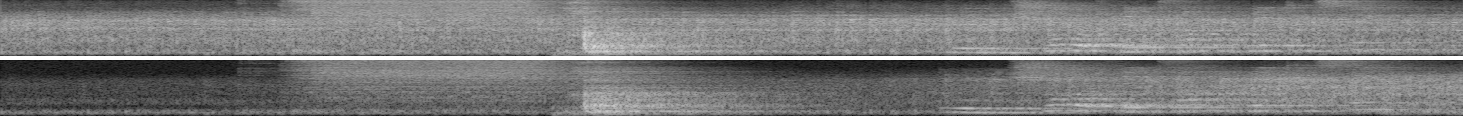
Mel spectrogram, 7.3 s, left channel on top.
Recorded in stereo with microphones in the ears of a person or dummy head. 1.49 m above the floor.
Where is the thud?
50° left (ahead or behind), 2.5 m.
